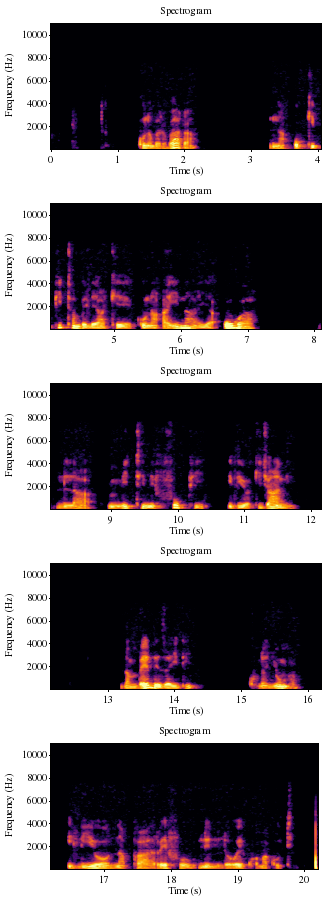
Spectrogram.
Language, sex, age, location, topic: Swahili, male, 36-49, Mombasa, government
